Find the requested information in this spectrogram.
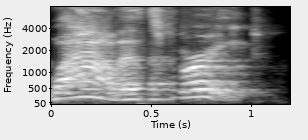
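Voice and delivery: mock delighted parent; matching excitement. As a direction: meet the kid's joy with your own. Parent responding to good news.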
